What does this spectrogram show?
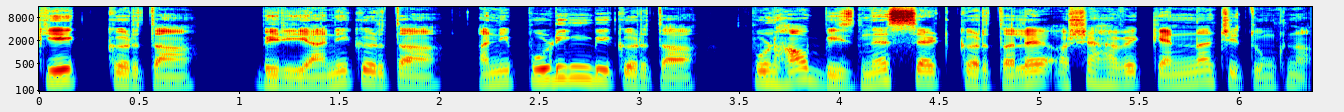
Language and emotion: Goan Konkani, neutral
